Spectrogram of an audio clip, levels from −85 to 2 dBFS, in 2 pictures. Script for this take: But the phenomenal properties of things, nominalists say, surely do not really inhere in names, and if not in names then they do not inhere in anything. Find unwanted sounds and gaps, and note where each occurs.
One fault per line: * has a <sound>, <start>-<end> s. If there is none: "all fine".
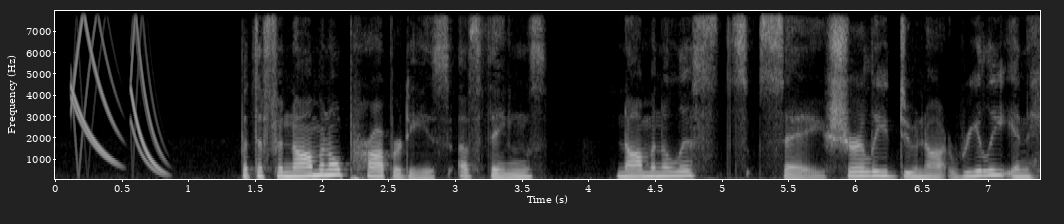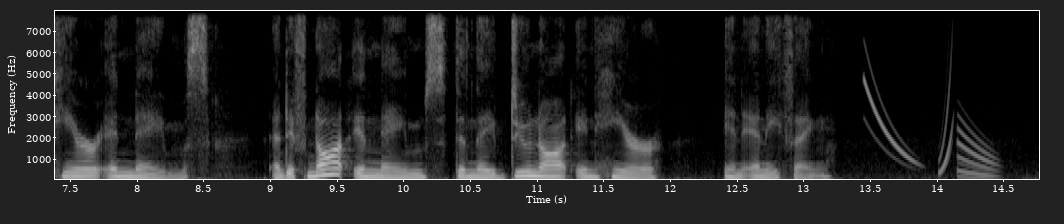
* has a chirp, 0.1-0.9 s
* has a chirp, 13.5-14.5 s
